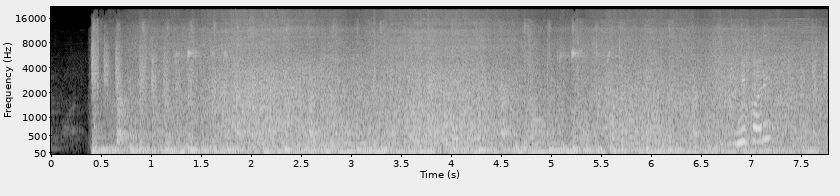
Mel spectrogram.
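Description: Surging ocean waves in a fantasy fairy-realm scene, rushing and churning steadily and loudly throughout with a windy roar, as if floodwater is overwhelming the land.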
